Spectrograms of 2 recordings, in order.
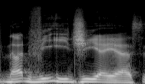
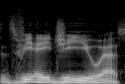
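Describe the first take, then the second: First: V E G A S spelled letter by letter, the wrong word. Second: V A G U S spelled letter by letter, the right word. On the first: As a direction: spell out V E G A S with a laugh. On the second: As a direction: spell out V A G U S firmly. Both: Shown as a demonstration.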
